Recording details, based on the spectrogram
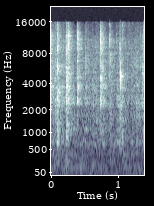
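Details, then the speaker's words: Shimano 2x12-speed Di2 road/gravel groupset with rear derailleur deliberately misadjusted for demonstration: light irregular ticking and rattling, several clicks a second, worse in some gears, as the chain rubs the next cassette cog; rear derailleur misalignment needing adjustment. ">> Very cranky noises. This is not good. Usually we'll go to the gear that's making that noise."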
